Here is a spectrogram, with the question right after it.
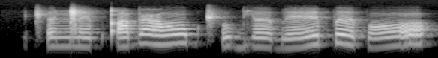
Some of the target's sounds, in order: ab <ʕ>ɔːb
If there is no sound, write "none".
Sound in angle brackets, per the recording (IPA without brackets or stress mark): ʕ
